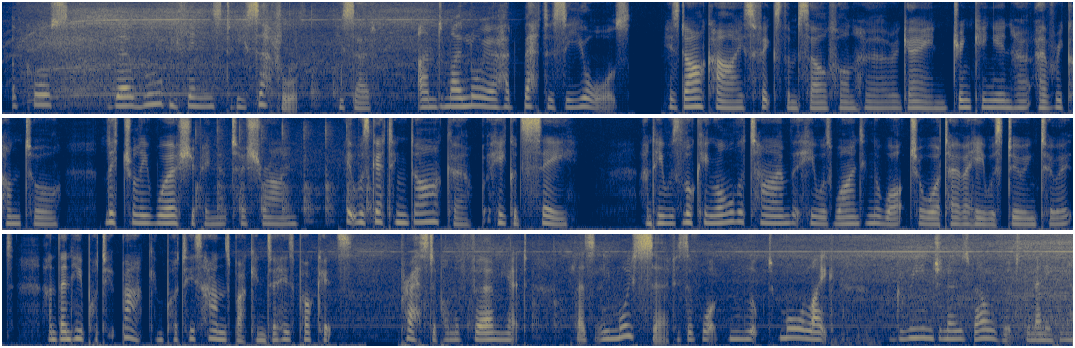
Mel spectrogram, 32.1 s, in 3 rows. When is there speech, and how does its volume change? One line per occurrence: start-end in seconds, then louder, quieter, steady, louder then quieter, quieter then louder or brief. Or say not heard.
0.1-32.0 steady.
